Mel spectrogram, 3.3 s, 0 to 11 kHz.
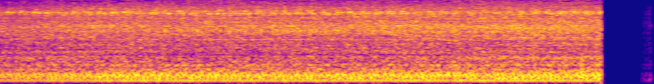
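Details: Mazda 3 that had suddenly died and only cranked, after repairing chafed wiring that blew a fuse: engine settles into a smooth, even idle with no misses, knocks or rattles before shutting off.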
